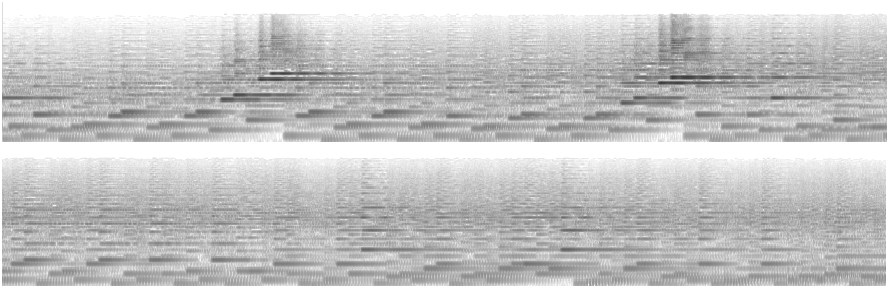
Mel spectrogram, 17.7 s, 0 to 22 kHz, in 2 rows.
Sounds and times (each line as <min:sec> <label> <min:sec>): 0:00.0 Arpeggio melodies 0:17.6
